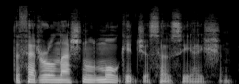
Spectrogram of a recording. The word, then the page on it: federal national mortgage association: British English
